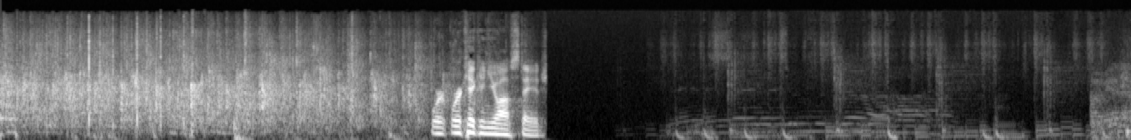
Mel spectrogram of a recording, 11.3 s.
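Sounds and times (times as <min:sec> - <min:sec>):
audience applause: 0:00.0 - 0:05.1
speech: 0:04.3 - 0:05.5.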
